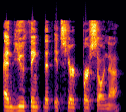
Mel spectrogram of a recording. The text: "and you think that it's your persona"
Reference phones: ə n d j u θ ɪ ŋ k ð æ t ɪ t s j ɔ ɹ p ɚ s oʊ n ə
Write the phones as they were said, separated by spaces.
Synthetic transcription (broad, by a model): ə n d j u θ ɪ ŋ k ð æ t ɪ t s j ɔ ɹ p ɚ s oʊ n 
